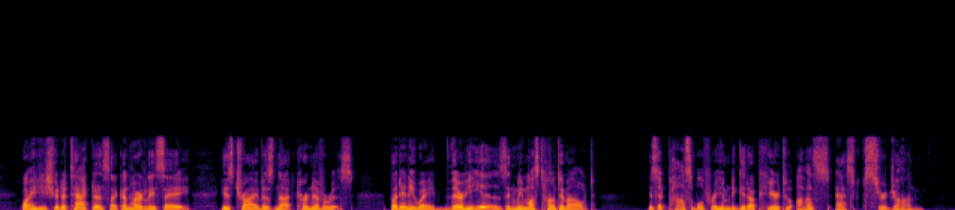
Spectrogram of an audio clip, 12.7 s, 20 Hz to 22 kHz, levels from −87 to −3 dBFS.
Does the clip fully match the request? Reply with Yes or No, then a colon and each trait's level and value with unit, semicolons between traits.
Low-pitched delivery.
Yes: low, 125 Hz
